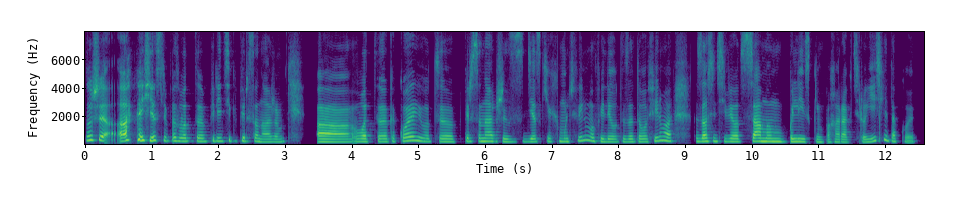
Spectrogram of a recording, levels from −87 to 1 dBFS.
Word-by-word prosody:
Слушай, 305 -1 +5 0.2
а - - +9
если 285 -3 +5
поз 255 -1 -2
вот, 230 0 -2
э, 220 -1 0
перейти 235 +1 -5
к 245 -1 -19
персонажам, 200 -4 -3 0.5
а, 190 -1 +5
вот, 210 0 -1
э, 205 0 0
какой 245 +6 +1
вот, 210 -1 -7
э, 205 -1 0
персонаж 220 -1 -1
из 195 0 -4
детских 205 +1 -5
мультфильмов 245 +4 -3
или 200 -1 -1
вот 195 +1 -6
из 195 - -5
этого 200 0 -2
фильма 250 +2 0 0.3
казался 220 +1 +2
тебе 215 -1 -1
вот 210 0 0
самым 215 -2 +3
близким 200 -3 -1
по - - -8
характеру, 180 -1 -4
есть 230 - -4
ли 325 - +1
такой? 215 -2 -6
215 Hz, 160 wpm, -24 LUFS, 200-235 Hz, 0.5 s, а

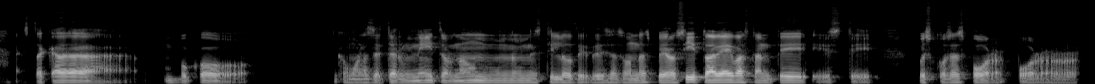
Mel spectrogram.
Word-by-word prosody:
hasta - - -7
acá 90 -3 +1 0.3
un 85 -1 -12
poco 85 0 -3 0.8
como 80 +1 -7
las 85 0 -6
de - - -3
Terminator, 85 +2 -1
¿no?, 85 +3 -1
un, 95 - 0 0.3
u - - -2
un 85 - -4
un 90 - -4
estilo 85 0 -1
de - - -4
de 80 - -4
esas 80 0 -5
ondas, 85 +4 -2
pero 90 -3 +3
sí, 110 +6 +4
todavía 100 0 +9
hay 100 - +8
bastante, 90 -2 +2
este, - - -9 0.4
pues - - -2
cosas 90 +3 -3
por 85 -3 -2
por - - -5
85 Hz, 155 wpm, -27 LUFS, 85-95 Hz, 0.8 s, todavía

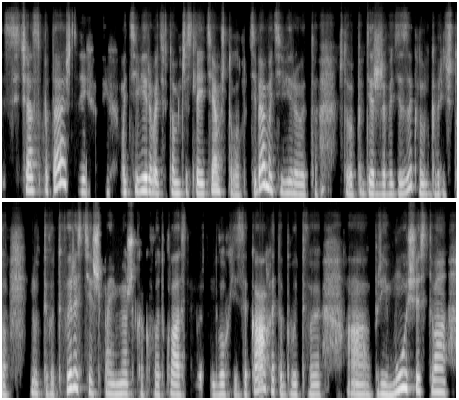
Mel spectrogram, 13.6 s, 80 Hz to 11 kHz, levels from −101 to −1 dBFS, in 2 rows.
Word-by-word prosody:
Сейчас 340 - -1
пытаешься 320 -2 +1
их 195 -1 -2 0.2
их 190 -2 -15
мотивировать, 195 -2 +3
в - - -15
том 175 -2 0
числе 175 0 +1
и 170 - -7
тем, 105 -10 +2
что - - -8
вот 150 +3 -7
и - - -30
тебя 280 - +3
мотивировать-то, 180 - 0 0.3
чтобы - - -4
поддерживать 165 0 -2
язык, 225 +13 -1
ну, 170 - 0
вот 165 - -8
говорить, 165 -1 -7
что: 155 -2 -5 0.3
"Ну, 185 - -3
вот 170 +1 -9
ты - - -7
вот 155 -1 -8
вырастешь, 240 -8 +4
поймёшь, 170 0 +1
как 155 - -12
вот 155 -1 -5
классно 160 -2 0
говорить - - -10
на 155 - -5
2 160 +1 -2
языках. 160 +9 +2
Это 200 -6 -2
будет 160 +1 -5
твоё, 160 -1 -3 0.4
а, 160 -1 -1
преимущество, 195 - +3
170 Hz, 175 wpm, -23 LUFS, 160-205 Hz, 0.4 s, вырастешь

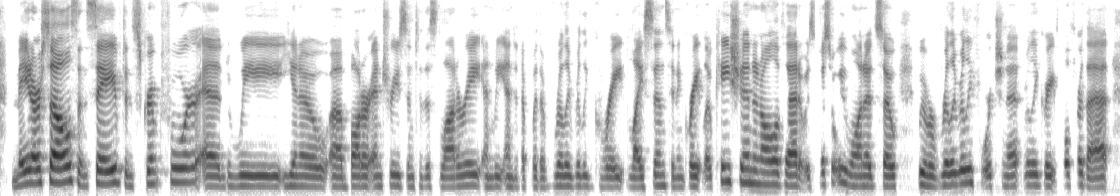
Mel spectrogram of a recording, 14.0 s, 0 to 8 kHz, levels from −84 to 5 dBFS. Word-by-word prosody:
made 175 +4 +4
ourselves 210 +2 +8
and 165 -4 -3
saved 200 +3 +4
and 155 - -6
scrimped 190 +4 -2
for, 220 0 0
and 155 0 0
we, 155 0 -1
you 165 +1 -3
know, 150 -2 -3
uh, 150 -1 0
bought 155 0 +1
our 155 - 0
entries 160 +1 -5
into 150 0 -11
this 155 +1 -8
lottery 155 +3 -2
and 150 - -8
we 155 - -6
ended 145 -2 -7
up - - -10
with 150 -1 -8
a 140 - -10
really, 160 0 -2
really 160 +1 -7
great 145 0 -6
license 150 +3 -3
and 150 - -8
a - - -8
great 155 +1 -1
location 215 +7 0
and 195 - -2
all 180 0 +2
of 180 0 0
that, 165 -1 +4
it - - -6
was 145 - -7
just 180 0 -5
what - - -5
we 215 - -1
wanted, 160 -3 -1
so 155 0 +1 0.3
we 185 - +5
were 160 -2 0
really, 170 +3 0
really 200 +2 +2
fortunate; 160 -5 -6
really 170 0 -3
grateful 165 +1 -3
for 180 +1 -3
that. 145 -1 +1
160 Hz, 225 wpm, -24 LUFS, 155-180 Hz, 0.3 s, ourselves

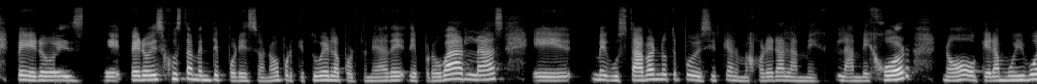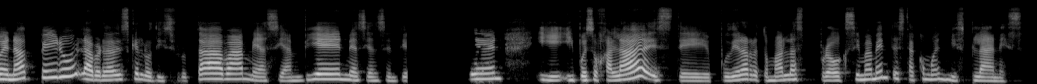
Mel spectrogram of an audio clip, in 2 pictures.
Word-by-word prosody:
pero, 195 -3 +4
este 185 0 -2
pero 205 +1 +5
es 220 +1 +4
justamente 230 -5 +1
por 180 -4 -3
eso, 170 -1 -4
¿no? 180 +4 -2
Porque 185 -4 -7
tuve 195 +3 +2
la 195 - +3
oportunidad 165 0 -5
de 190 +1 +1
de 175 -2 -2
probarlas, 225 +7 +4 0.3
eh, 180 +1 -1
me 220 -2 0
gustaban, 200 +3 +3
no 235 - +1
te 245 - -7
puedo 220 -1 -1
decir 190 +1 -5
que 205 - -5
a - - -2
lo 185 - -3
mejor 165 +2 -6
era 190 +1 -1
la 175 -2 -3
mej 160 -2 -7
la 175 -3 -4
mejor, 205 - +4 0.3
¿no?, 200 +3 +2
o 200 - -1
que 185 - -4
era 185 +1 +2
muy 195 +1 +3
buena, 240 +5 +3
pero 330 +5 +2
la - - +4
verdad 205 0 +1
es 220 -1 -5
que 250 - -3
lo 200 -5 -2
disfrutaba, 245 +10 +1
me 210 -7 -4
hacían 175 0 -7
bien, 240 +3 +2
me 205 - -1
hacían 180 -2 -7
sentir 175 0 -10 0.6
bien. 250 +3 0 0.3
Y 190 -3 -3
y, - - -2
pues, 190 +1 -2
ojalá, 225 - +3
este, 170 -5 -5
pudiera 190 +6 0
retomarlas 210 +2 -3
próximamente, 225 - -2
está 250 -6 -9
como 230 +2 -5
en 235 -2 -4
mis 185 -1 -7
planes. 170 -3 -5
195 Hz, 185 wpm, -20 LUFS, 180-225 Hz, 0.6 s, pero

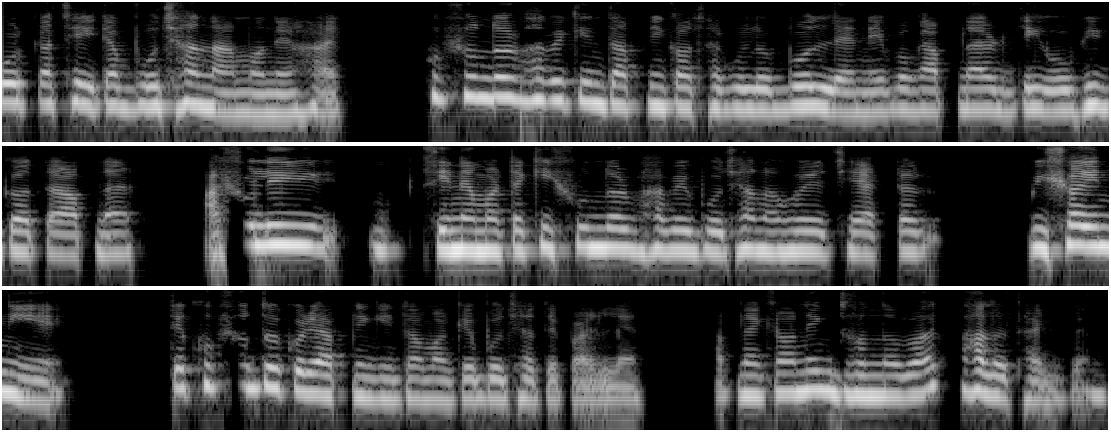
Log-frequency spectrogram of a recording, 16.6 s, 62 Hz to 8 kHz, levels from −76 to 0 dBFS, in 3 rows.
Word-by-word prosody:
ওর 240 0 +6
কাছে 230 +1 -4
এটা 220 +2 -2
বোঝা 215 +1 +1
না 175 - -1
মনে 165 0 -2
হয়। 200 - -4 0.4
খুব 295 - -2
সুন্দরভাবে 285 -3 +3
কিন্তু 235 -2 +2
আপনি 215 +1 -3
কথাগুলো 200 -1 -1 0.2
বললেন 200 -4 +3
এবং 195 +1 -5
আপনার 195 +1 -4 0.2
যে 200 - 0 0.2
অভিজ্ঞতা, 205 0 -1
আপনার 190 +1 -5 0.4
আসলেই 260 0 +5 0.4
উ - - -2 0.3
সিনেমাটা 215 -1 +6
কী 235 - +1
সুন্দরভাবে 225 -3 +3
বোঝানো 210 +1 +1
হয়েছে 205 0 -2
একটা 190 +3 -9 0.7
বিষয় 245 +3 +5
নিয়ে। 180 -5 0 0.6
এটা 260 - -2
খুব 290 - -1
সুন্দর 275 -1 +1
করে 235 -2 +2
আপনি 205 0 -8
কিন্তু 185 0 -5
আমাকে 180 0 -6
বোঝাতে 180 -1 -5
পারলেন। 90 +1 -7 0.4
আপনাকে 210 0 -3
অনেক 240 +2 +3
ধন্যবাদ। 205 +3 +1 0.2
ভালো 225 -5 +2
থাকবেন। 195 +5 -9
210 Hz, 150 wpm, -22 LUFS, 195-230 Hz, 0.7 s, ওর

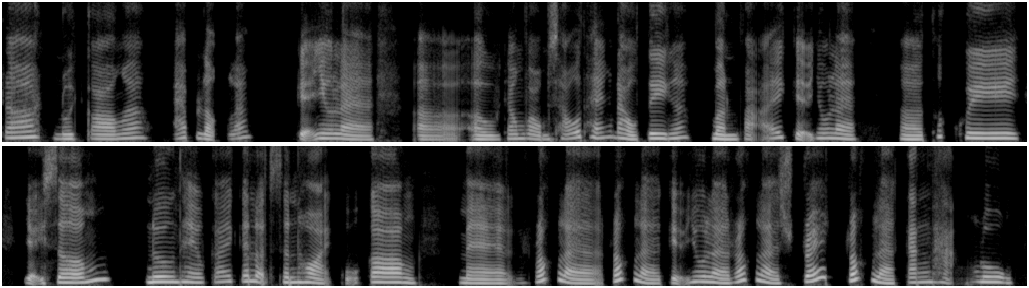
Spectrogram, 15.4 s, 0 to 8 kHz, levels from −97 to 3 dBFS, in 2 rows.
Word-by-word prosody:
đó, 295 +2 +1
nuôi 225 0 -1
con 220 0 0
á, 270 +3 -2 0.2
áp 280 +3 -7
lực 215 -5 -1
lắm. 255 +6 -7 0.4
Kiểu - - +1
như 255 0 +2
là, 195 -6 0 0.3
ờ, 190 -2 -6
ừ, 195 -2 0
trong 230 +2 -3
vòng 205 -4 -4
6 235 +7 -3
tháng 300 -1 -4
đầu 245 -8 +1
tiên 250 +2 +2
á, 275 - -1 0.2
mình 210 -3 +3
phải, 255 +6 -5
kiểu - - -1
như 260 0 -2
là, 240 -5 +1 0.3
ờ, 200 -2 +1
thức 335 - -7
khuya 260 -1 +4 0.2
dậy 200 - 0
sớm 245 - +4 0.4
nương 275 +1 +6
theo 265 -3 0
cái 275 +4 -5
cái 305 +1 0
lịch - - +1
sinh 255 0 0
hoạt 245 -6 +2
của - - -10
con. 260 -3 +5 0.3
Mà 205 -3 +1 0.2
rất 345 +6 0
là 200 - +2
rất 365 +4 +1
là, 210 -9 +1
kiểu 215 - -1
như 285 +1 0
là, 245 -6 +3
rất 330 - 0
là 255 - +2
stress, 300 - +3 0.2
rất 360 +2 +3
là 230 -8 +3
căng 255 +2 -1
thẳng 245 -6 -9
luôn. 270 -3 +2
255 Hz, 210 wpm, -32 LUFS, 220-280 Hz, 0.4 s, nương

